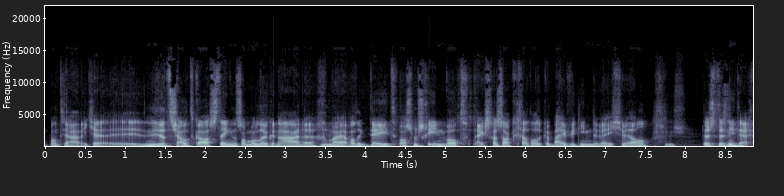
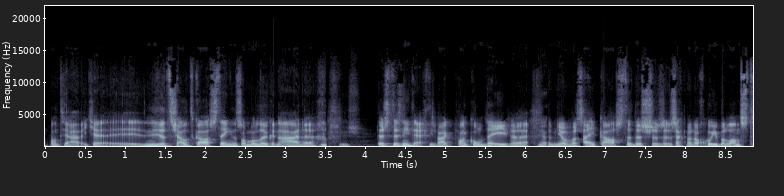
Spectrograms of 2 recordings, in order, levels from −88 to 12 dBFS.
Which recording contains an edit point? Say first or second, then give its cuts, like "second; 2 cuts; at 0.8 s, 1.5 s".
second; 2 cuts; at 3.5 s, 6.0 s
